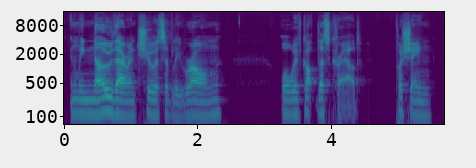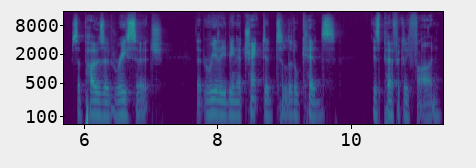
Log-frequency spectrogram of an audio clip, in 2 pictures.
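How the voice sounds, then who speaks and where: A man hosting an opinion commentary show, earnest and morally indignant, rambling with fillers and going a little hoarse. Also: on the low side. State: losing his voice. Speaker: host.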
